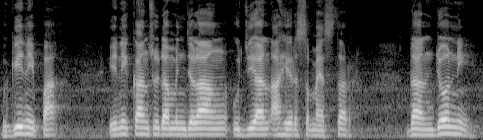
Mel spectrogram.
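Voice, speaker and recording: A man voicing a stern male university dean who explains a matter in a formal, calm way. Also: mid-range voice, natural voice.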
